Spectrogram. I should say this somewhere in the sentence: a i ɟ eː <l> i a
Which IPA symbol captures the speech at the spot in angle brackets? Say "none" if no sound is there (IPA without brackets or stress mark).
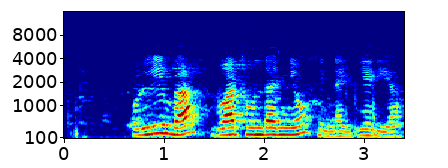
ɾ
